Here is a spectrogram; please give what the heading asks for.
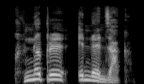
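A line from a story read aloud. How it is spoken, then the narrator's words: Calling out. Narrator (German): rief er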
